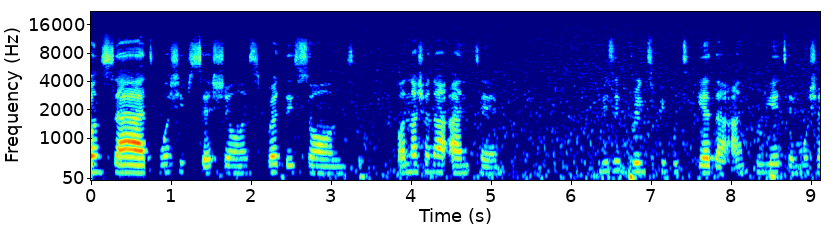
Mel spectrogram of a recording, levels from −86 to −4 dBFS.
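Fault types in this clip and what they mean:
overdone noise removal: noise reduction set too aggressively mutes frequency bands near the noise estimate, leaving a lowered background that breaks up into twinkling specks throughout.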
